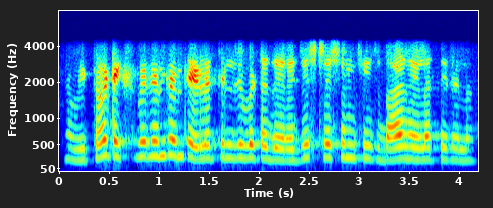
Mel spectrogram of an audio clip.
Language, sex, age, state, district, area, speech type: Kannada, female, 18-30, Karnataka, Gulbarga, urban, conversation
